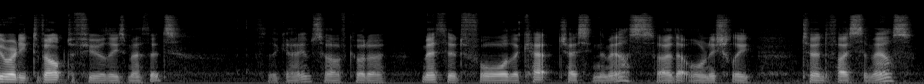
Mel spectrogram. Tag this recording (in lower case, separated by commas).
speech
